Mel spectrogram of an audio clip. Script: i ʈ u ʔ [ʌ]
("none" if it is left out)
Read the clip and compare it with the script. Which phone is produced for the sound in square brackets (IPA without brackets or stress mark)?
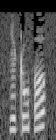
ʌ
